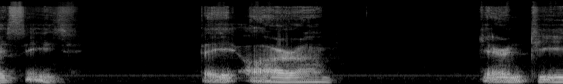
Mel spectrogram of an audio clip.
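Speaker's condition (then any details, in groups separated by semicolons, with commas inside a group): Multiple sclerosis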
